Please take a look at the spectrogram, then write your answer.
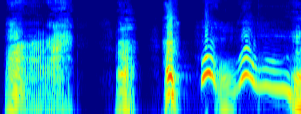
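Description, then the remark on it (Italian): A large wolf growls in several short, rough bursts separated by brief pauses, then gives drawn-out wavering whines that rise and fall, fairly loud. “Era quella la folta pelliccia di un grosso lupo che stava proprio lì a sonnecchiare.”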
